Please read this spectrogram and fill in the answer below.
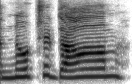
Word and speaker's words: Notre Dame: is not good uh notre dame no is it dom or dame d-a-m-e you would think dane but i think they pronounce it as dom notre dame t-shirts so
